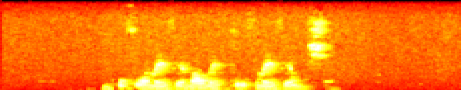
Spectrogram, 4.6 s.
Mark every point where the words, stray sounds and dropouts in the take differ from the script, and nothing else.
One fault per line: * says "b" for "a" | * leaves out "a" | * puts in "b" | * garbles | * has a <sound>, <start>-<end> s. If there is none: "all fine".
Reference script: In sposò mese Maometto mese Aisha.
all fine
